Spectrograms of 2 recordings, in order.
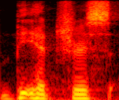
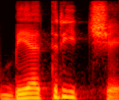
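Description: First: Said in the usual way. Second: Beatrice said bee-ah-TREE-chee, higher; Italian pronunciation. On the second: Shown as a demonstration. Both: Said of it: "as you confirmed in the audiobook".

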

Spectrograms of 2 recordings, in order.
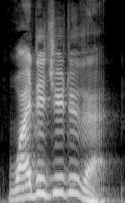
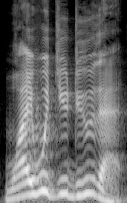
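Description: First: "did" stressed, curious; open, gentle why; sincere question. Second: "would" leaned on, louder; sharp accusing why; accusatory question. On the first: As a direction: ask sincerely. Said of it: "the other one might be". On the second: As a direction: blame them. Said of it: "One sounds like you're accusing". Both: Shown as a demonstration.

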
